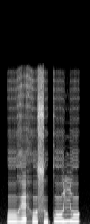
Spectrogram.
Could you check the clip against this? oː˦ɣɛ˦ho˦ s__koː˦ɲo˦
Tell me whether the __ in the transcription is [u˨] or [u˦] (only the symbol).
u˨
